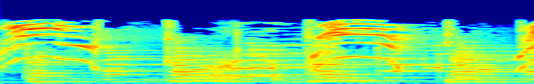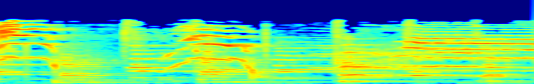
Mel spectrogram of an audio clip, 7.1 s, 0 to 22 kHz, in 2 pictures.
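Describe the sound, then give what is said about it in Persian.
A cat meows loudly and repeatedly, around five drawn-out, rising-and-falling cries in quick succession, with no talking. “چنانکه آقای دریزین می‌گوید کاربران تاکنون با استفاده از این برنامه 1 میلیارد میوی متفاوت گربه‌ها را بررسی و ترجمه کردند.”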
